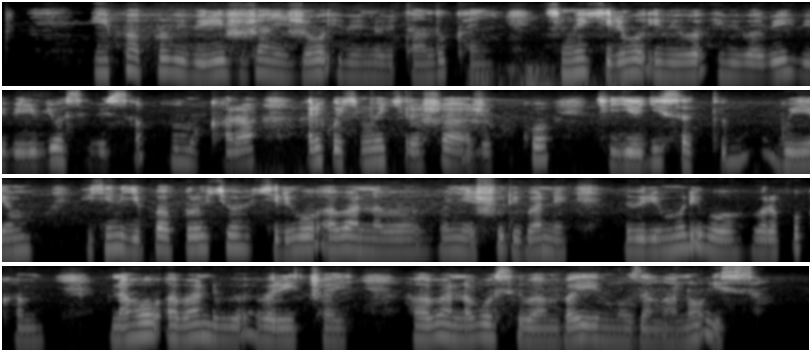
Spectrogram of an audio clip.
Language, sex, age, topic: Kinyarwanda, female, 18-24, education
